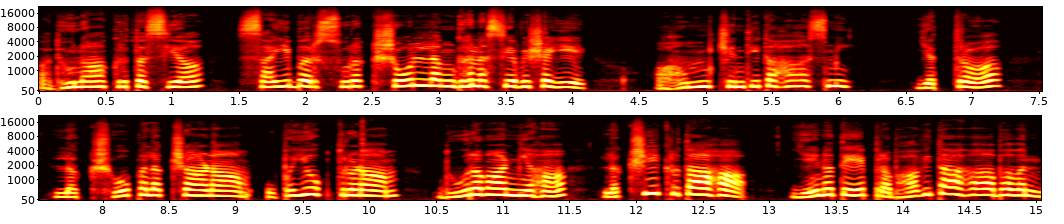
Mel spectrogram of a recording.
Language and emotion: Sanskrit, fearful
